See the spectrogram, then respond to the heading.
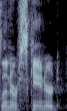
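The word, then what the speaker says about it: Lynyrd Skynyrd: Leonard Skinner, pronounced Leonard Skinner, $59.99.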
